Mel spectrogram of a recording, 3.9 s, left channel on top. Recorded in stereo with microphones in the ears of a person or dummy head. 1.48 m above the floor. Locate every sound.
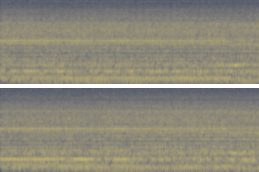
0.0 s an engine running: centre (ahead or behind), 1.1 m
